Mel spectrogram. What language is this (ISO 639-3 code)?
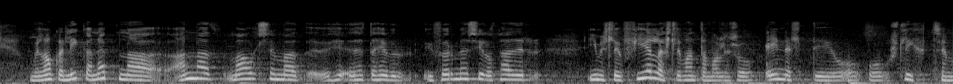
isl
